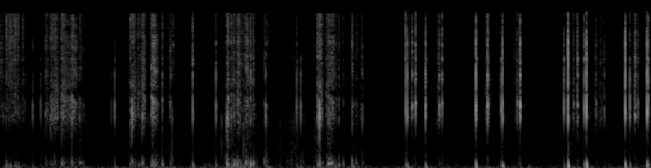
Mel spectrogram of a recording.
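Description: Small empty paper cups, first one and then two identical ones, are tapped and scratched with nails and fingertips. Soft, low scratching passages alternate with quick, dry taps that fall into rapid bursts of many sharp clicks with almost no ring.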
